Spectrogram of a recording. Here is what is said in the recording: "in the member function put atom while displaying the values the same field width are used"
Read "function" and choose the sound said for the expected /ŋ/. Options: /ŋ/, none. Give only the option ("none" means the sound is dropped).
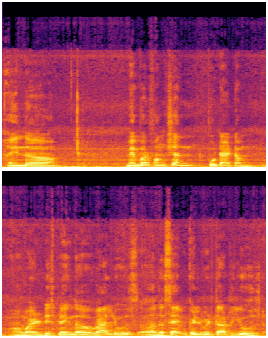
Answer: /ŋ/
